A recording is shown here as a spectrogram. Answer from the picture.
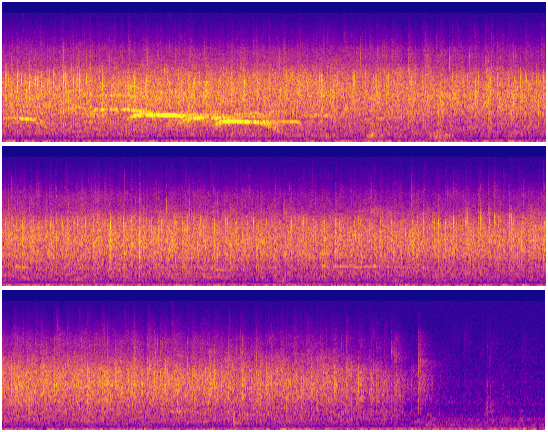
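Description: Concert audience applauding, faint and steady, tapering off near the end.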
